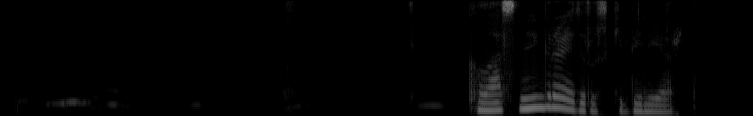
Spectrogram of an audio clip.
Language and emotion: Russian, neutral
